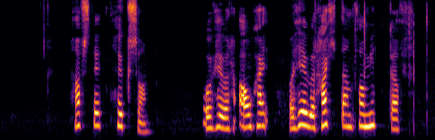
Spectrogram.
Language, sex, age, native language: Icelandic, female, 50-59, Icelandic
